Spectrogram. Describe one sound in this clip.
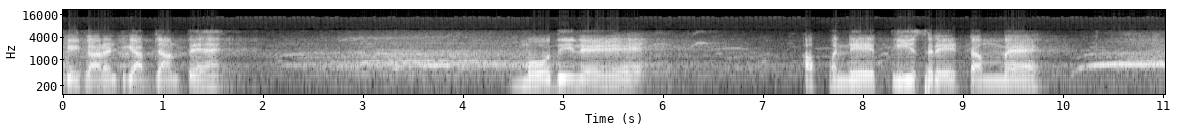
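An elderly man speaks forcefully into a microphone in a large echoing hall.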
